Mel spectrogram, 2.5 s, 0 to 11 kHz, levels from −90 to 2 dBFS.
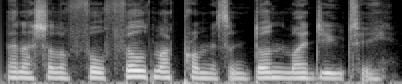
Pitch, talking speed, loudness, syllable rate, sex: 170 Hz, 265 wpm, -16 LUFS, 6.5 syllables/s, female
